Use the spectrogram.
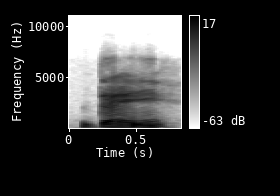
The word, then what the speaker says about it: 得: They, the pronunciation is D-E-I. They. Okay. I have to leave now in Chinese. We remember it's 我 have to. They leave.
